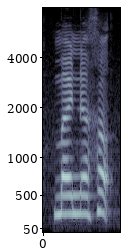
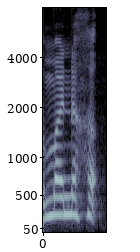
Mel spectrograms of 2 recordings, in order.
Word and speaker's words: মনঃ: মনঃ, বিসর্গের পরে কিছুই নেই, তাই বিসর্গের উচ্চারণ হবে পূর্ণ হয়ের মতো। মনঃ, মনঃ, এরকম।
